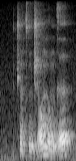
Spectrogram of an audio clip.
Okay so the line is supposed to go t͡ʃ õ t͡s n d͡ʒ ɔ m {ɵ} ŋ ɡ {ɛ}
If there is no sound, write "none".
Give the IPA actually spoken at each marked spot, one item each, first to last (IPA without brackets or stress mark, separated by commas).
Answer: o, ə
